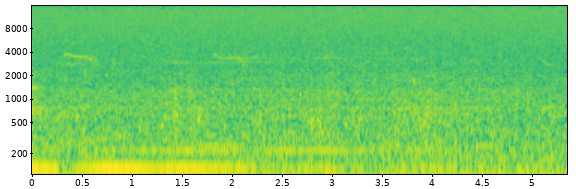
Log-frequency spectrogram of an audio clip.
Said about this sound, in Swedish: Ljudet från en avlägsen båt.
